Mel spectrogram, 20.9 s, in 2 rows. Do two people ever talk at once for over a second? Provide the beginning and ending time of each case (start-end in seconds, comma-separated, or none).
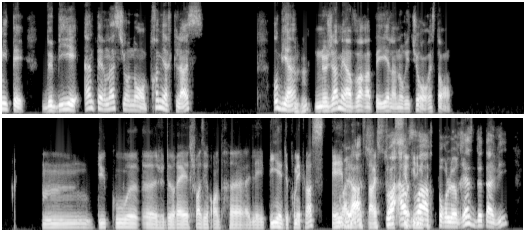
17.1-19.0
